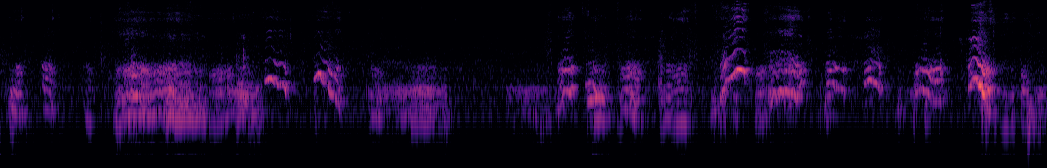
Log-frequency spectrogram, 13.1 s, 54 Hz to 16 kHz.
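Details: German Shorthaired Pointer puppies, 14 days old, Katelands gundogs, 24 August 2016; scattered squeaks and whimpers, some sharp rising yelps, with quieter murmuring and shuffling between calls.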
